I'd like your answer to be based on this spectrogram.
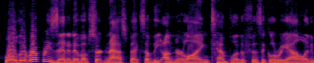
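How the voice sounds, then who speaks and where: Measured formal man, dry close sound. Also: mid-range voice, dry recording. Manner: measured, formal, speaks as "we" and stretches key phrases slowly. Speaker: channeled speaker answering questions. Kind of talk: question-and-answer session.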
